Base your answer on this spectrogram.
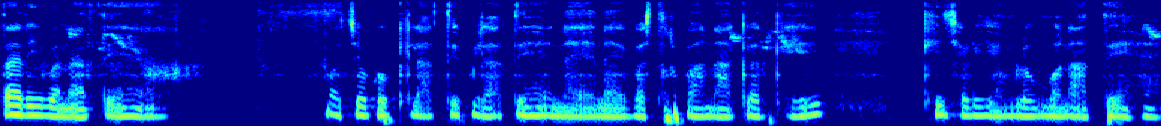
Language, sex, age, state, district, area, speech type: Hindi, female, 60+, Uttar Pradesh, Ghazipur, urban, spontaneous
